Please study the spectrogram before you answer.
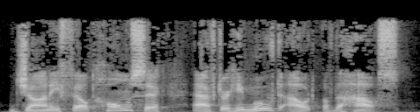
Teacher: The stress is on the first syllable, homesick.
